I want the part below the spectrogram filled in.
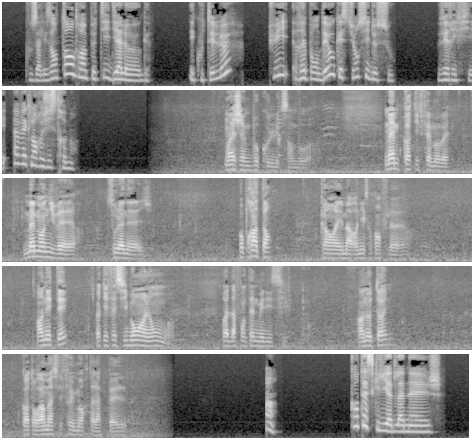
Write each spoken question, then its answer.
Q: Quand est-ce qu'il y a de la neige?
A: Eh bien, en hiver, évidemment.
